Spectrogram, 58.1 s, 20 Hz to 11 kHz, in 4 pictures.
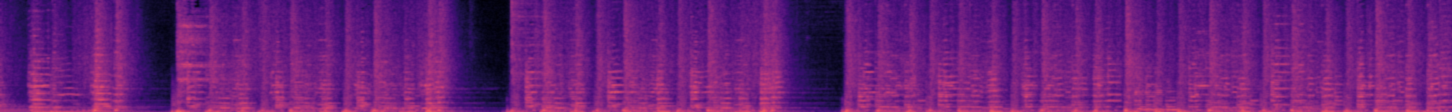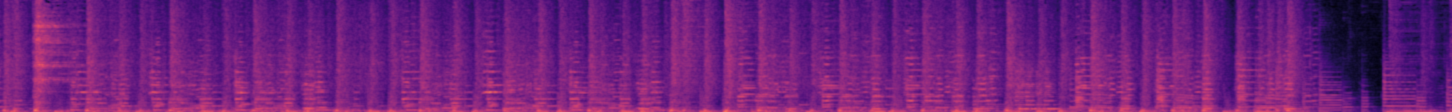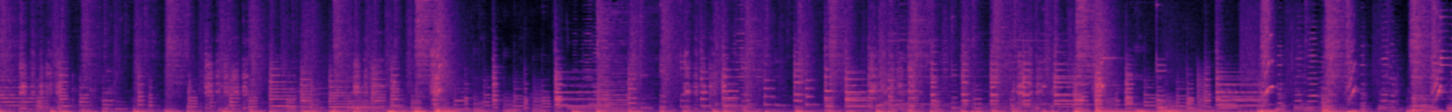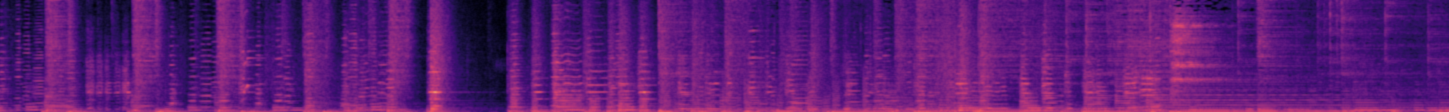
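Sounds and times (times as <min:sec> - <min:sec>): tango band playing live: 0:00.0 - 0:58.0.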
